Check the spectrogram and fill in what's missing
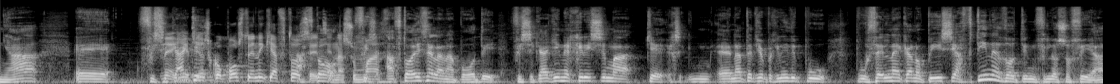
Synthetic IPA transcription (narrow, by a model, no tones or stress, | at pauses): ɲɐ | e | fisikɐcosko̞po̞st̪uineceɐft̪o̞ɐfset̪ot͡sinɐsumɐft̪o̞iθe̞lɐnɐpo̞ot̪̬ifisikɐceinexɾisimɐce̞enɐt̪e̞t̪ço̞pexniðipu | puθe̞linɐikɐno̞piisiɐft̪ine̞ðo̞t̪infilo̞so̞fiɐ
